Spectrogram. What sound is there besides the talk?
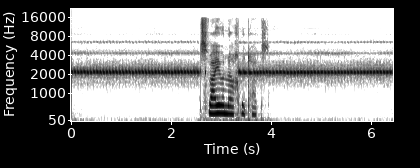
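cicadas chirping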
